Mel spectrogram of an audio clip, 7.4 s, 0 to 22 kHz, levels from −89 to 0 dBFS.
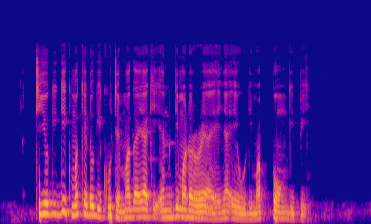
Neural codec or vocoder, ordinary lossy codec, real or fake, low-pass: none; none; real; 9.9 kHz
